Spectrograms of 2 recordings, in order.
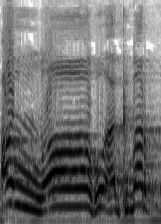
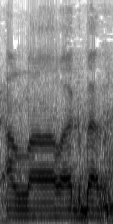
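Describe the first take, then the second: First: It is said firmly and forcefully, upright. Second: It is said weakly and limply, without force. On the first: It truly glorifies God and stirs the heart. The speaker calls it right. "Dari modelnya yang betul, yang tegak" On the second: It does not glorify God. The speaker calls it wrong. "Dari modelnya aja sudah tidak membesarkan"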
